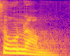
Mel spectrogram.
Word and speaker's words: Sonam: Because I get nervous about pronouncing it wrong. It's Sonam.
